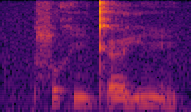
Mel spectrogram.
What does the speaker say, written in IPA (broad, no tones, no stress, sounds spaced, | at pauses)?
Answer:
ɬ ʊ x ĩ kʼ ɛː j ĩː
